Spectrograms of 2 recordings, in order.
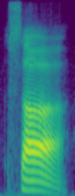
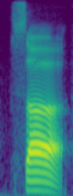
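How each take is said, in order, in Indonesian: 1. Vokalnya adalah 'a' yang tipis dan ringan. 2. Vokalnya adalah 'a' yang tipis dan ringan.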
